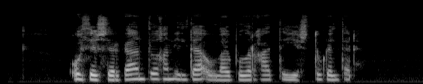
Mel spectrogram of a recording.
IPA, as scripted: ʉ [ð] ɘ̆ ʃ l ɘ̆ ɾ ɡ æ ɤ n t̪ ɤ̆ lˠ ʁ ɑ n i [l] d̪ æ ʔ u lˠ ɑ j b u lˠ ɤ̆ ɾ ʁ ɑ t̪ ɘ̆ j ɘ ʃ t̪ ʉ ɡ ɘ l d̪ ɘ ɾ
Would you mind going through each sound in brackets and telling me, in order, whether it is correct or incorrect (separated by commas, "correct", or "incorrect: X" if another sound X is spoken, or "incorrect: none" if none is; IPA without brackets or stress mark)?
incorrect: θ, correct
